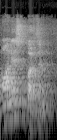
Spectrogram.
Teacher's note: the vowel sound comes freely through the throat. It is not pronounced with H. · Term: silent letter H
